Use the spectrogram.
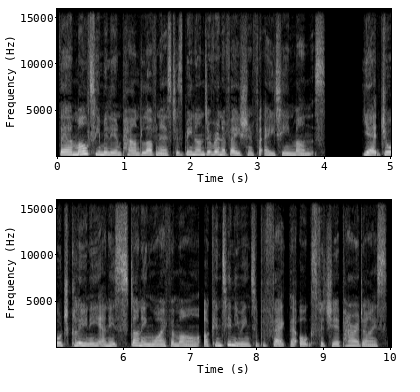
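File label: British English, female, narration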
